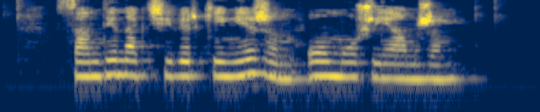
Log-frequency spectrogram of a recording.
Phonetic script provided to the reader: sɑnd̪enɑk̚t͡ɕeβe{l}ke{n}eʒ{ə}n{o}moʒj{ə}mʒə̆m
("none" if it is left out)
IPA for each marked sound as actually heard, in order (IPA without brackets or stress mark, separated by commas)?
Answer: r, ŋ, ə, o, ɑ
